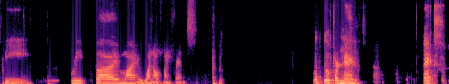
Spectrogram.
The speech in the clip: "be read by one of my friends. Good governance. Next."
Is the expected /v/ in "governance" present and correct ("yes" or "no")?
no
